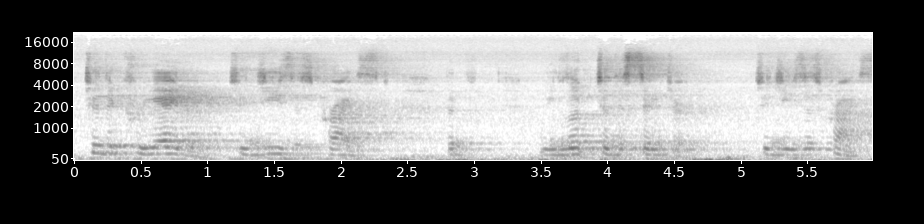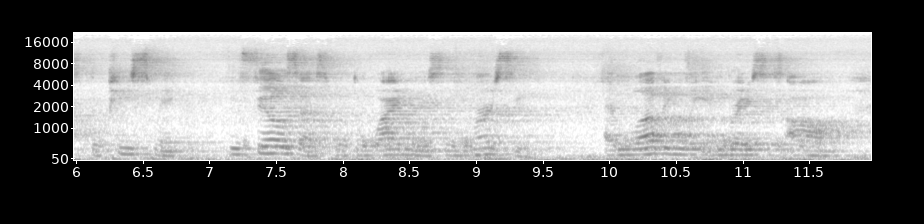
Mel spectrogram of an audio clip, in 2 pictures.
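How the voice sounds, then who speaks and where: A woman's voice: lowish voice, unhurried, warm tone, slight background noise. A woman leading a recited church prayer in a solemn, chanted cadence with repeated refrains, heard through a cathedral echo. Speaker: prayer leader at a church service. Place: large church. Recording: cavernous church reverb from a distant mic.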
